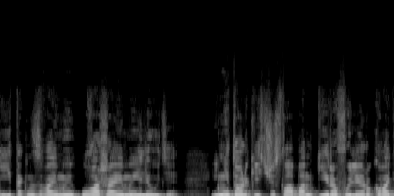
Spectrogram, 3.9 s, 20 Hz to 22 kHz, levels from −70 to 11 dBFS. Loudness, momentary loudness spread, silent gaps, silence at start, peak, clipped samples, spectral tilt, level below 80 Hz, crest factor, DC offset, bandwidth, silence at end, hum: -17 LUFS; 6 LU; none; 0 s; -2 dBFS; under 0.1%; -6 dB/octave; -58 dBFS; 14 dB; under 0.1%; 12.5 kHz; 0 s; none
